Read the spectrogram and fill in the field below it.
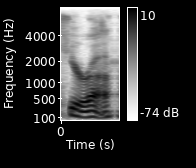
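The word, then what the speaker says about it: Kyrah: it so just like just like this woman kira yes who is spelled k-y-r-a-h k-y-r-o-s so got it okay um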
